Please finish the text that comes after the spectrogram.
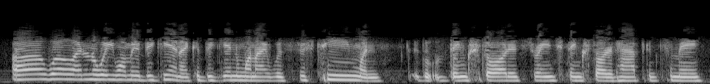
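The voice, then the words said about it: New York Brooklyn accent. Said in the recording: “Boy, can I hear the New York in you... I have a Brooklyn accent”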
